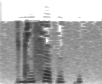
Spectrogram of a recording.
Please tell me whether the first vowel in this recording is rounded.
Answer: yes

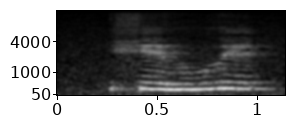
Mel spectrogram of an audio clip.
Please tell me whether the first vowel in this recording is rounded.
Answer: no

